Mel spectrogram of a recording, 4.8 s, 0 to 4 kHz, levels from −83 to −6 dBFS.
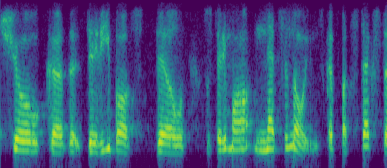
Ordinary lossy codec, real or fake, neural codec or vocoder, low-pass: Opus, 16 kbps; fake; vocoder, 24 kHz, 100 mel bands, Vocos; 3.6 kHz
